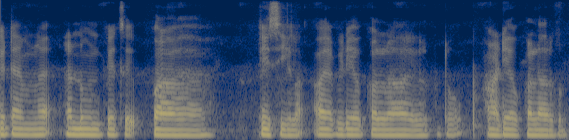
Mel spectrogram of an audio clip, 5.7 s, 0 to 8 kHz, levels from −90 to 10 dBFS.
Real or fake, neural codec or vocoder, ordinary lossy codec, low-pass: fake; codec, 16 kHz, 6 kbps, DAC; none; none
